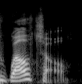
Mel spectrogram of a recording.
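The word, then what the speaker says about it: Whelchel: Because I pronounced it similarly Witchell? One time. – Oh. – And people got roasted by her? – No. I wish. I wish. No, but I think people were roasted me because I think it's just Welchel.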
